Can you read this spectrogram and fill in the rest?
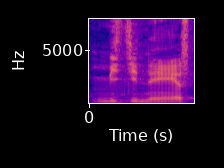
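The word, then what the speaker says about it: Mykines: มิจิเนส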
